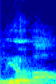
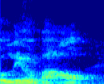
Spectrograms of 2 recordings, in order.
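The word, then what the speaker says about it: Liu Bao: Um the boh is actually Leo which we sell on the website. So in in pinion it's L I U B AO Leo and Historically, it's bojia tea.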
